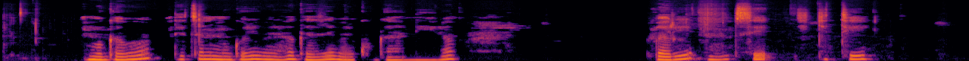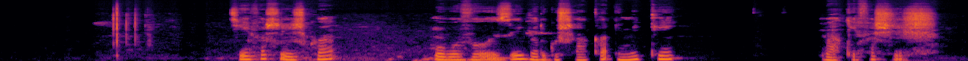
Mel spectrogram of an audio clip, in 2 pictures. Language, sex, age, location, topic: Kinyarwanda, female, 18-24, Kigali, health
